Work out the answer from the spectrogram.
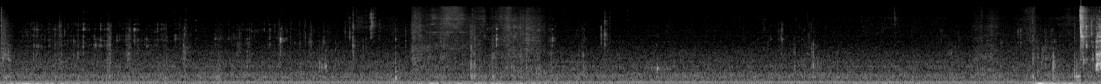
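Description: A person chewing a mouthful of naan-bread pizza close to the microphone: soft wet mouth and chewing sounds over a steady low hum, with a louder sharp noise near the end.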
